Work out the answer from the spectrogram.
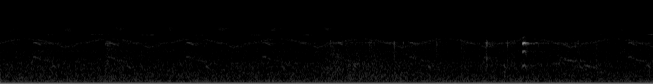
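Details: Goshawks in Riga, Latvia: a long series of wavering, rising-and-falling calls repeated about every half second over a steady low hum, with one sharp click near the end.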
